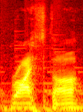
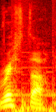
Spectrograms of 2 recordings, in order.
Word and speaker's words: Ristar: well I say restart others say it's rystar like Rising Star even Rista was offered by one dean mortlock of Sega power it's a debate that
